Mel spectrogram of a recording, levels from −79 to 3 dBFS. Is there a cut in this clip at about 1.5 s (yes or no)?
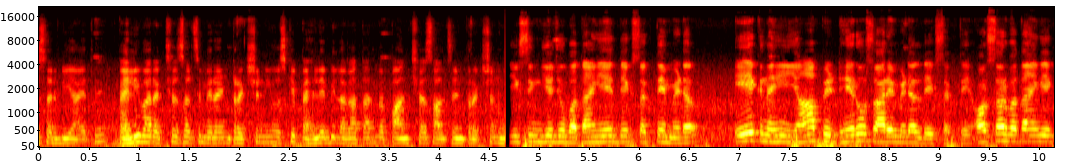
no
